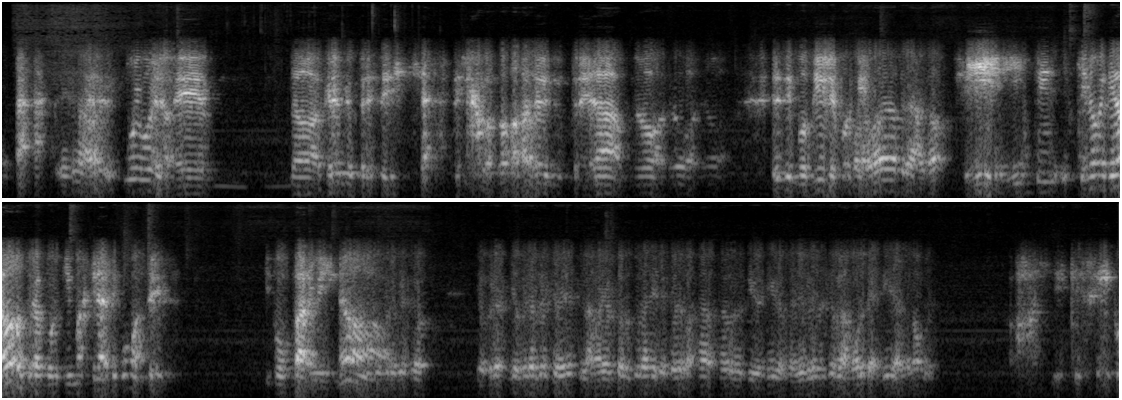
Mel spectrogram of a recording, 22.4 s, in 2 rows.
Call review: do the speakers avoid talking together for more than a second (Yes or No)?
Yes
